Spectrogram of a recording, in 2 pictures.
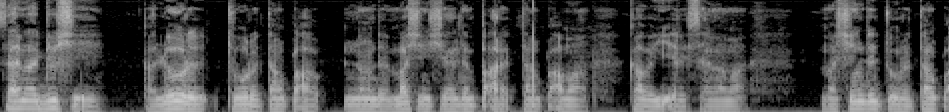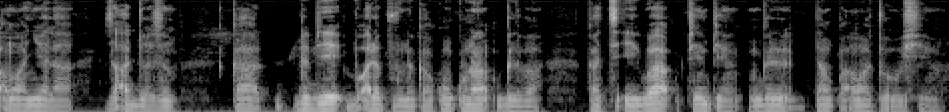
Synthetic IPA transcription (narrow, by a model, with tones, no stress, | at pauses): sa˦lɨ˦ma˦du˦ʃeː˨ | ka˨lo˦ɾɨ˨toː˦ɾɨ˨ta˦ŋk͡pa̰˨ʔa̰˨˦ | nɨ˦ŋdɨ˨ma˦ʃi˦nʃɛ˦ldɨ˦npa˨ʔa˨ɾɨ˨ta˦ŋk͡pa̰˨ʔa̰˨maː˦˨ | ka˨bɨ˨jɪ̰˦ʔɪ̰˨ɾɨ˨sa̰˨lɨ˦ma˦maː˨ | ma˨ʃi˦n˦dɨ˦nto˦ɾɨ˨ta˦ŋk͡pa˨ʔa˨maː˦ɲɛ˦la˦ | za̰˦ʔdɔ˨zɨ˦m | ka˨dɨ˦bɛ˦bɔ̰˨ʔa̰˨lɨ˦puː˨nɨ˨ka˨ku˦ku˦na˦ɡɨ˨lɨ˨ba˨ | ka˨tɪ˨ʔɪ˨ba˦pɛ˦mpi˨ɛ˨ŋŋ̩˦ɡɨ˦lɨ˦ta˦ŋk͡pa̰˨ʔmaː˦to̰˦u˦ʃḛː˦ma˨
